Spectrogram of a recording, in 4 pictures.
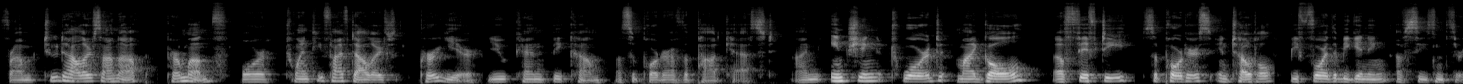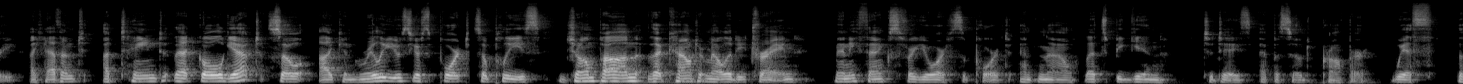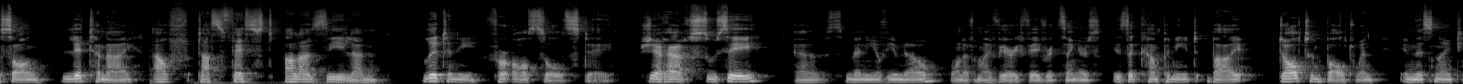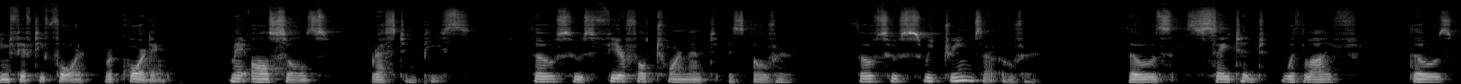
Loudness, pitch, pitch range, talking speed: -26 LUFS, 120 Hz, 110-140 Hz, 130 wpm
